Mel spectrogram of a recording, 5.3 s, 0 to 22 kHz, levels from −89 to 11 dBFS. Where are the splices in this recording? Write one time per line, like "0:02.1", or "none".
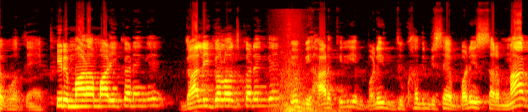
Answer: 0:02.8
